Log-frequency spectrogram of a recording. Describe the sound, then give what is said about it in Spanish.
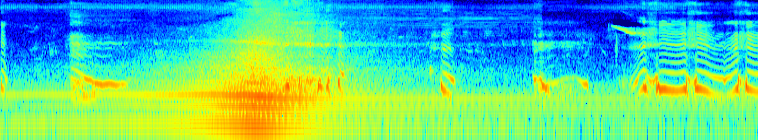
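A young child cries in broken bursts: a louder, drawn-out wail near the middle, then shorter whimpering sobs, and a wavering, rising wail that closes the passage. “Y vuelve a llorar.”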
